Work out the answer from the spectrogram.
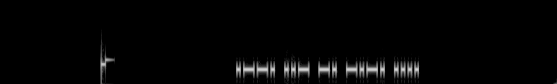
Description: Morse code, heard as a keyed tone, about 34 wpm, 700 Hz. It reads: PUNCH
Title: Five Letter Words - 35wpm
